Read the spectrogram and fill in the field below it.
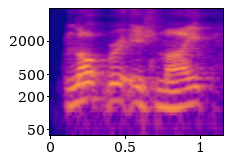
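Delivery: hammed-up British mate-speak; mock British accent. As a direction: put on a jokey British voice. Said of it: "If I were British".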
